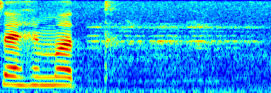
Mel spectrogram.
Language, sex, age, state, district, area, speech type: Punjabi, female, 18-30, Punjab, Shaheed Bhagat Singh Nagar, urban, read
